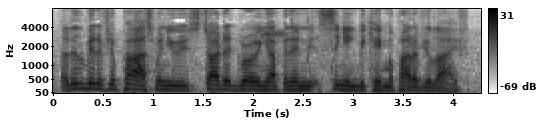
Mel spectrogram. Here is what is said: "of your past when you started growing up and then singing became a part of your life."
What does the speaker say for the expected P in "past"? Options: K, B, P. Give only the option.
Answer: P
